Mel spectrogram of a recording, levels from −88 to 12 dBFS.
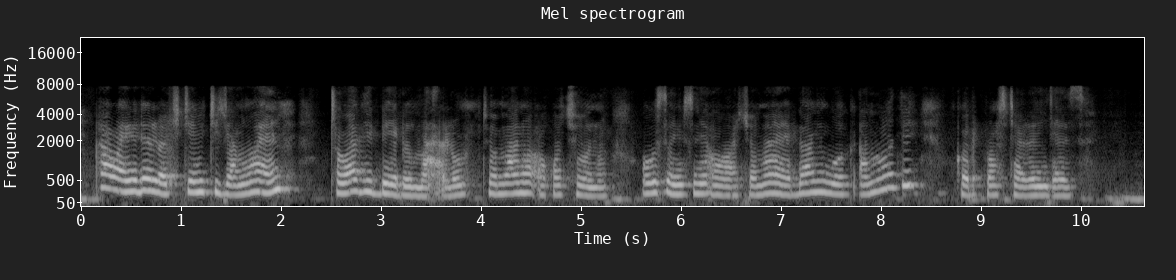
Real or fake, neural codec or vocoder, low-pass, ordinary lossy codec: fake; codec, 16 kHz, 2 kbps, FreqCodec, smaller model; none; none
